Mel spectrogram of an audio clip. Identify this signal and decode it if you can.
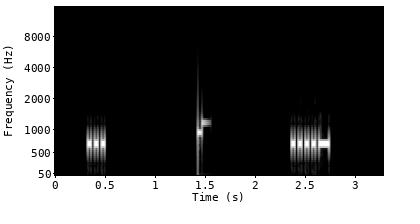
Morse code, heard as a keyed tone, about 34 wpm, 700 Hz. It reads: S 4
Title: Single Character (Letter:Number:Punctuation:Prosign) Alt 35wpm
